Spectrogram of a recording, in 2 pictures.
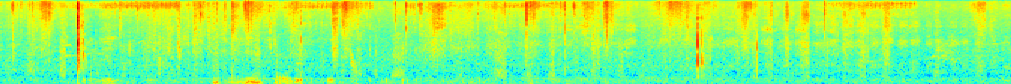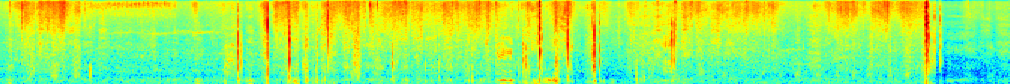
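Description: Goat horns clack together as two goats butt heads.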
